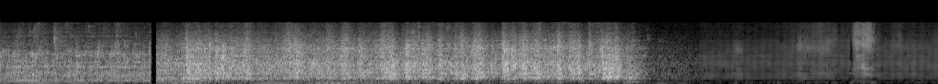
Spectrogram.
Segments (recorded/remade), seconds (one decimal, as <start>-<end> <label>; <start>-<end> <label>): 0.0-7.0 recorded; 7.0-9.4 remade

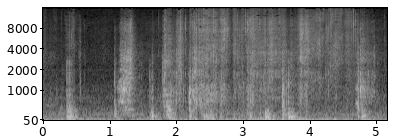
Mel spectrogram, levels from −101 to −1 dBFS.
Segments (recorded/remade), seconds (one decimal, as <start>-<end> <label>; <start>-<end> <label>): 0.0-5.2 recorded

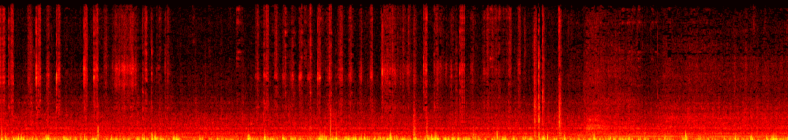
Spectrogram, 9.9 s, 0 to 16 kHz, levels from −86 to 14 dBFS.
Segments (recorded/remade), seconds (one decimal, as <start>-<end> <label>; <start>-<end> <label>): 0.0-1.9 remade; 1.9-9.9 recorded

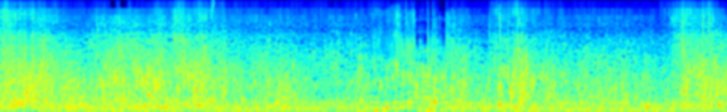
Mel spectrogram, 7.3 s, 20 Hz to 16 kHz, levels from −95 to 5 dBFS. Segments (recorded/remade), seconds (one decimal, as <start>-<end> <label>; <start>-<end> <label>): 0.0-3.7 recorded; 3.7-4.5 remade; 4.5-7.3 recorded

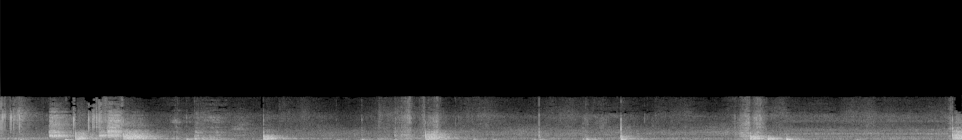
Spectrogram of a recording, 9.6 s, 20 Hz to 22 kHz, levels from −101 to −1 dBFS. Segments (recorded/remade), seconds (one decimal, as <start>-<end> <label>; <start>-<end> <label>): 0.0-9.6 recorded

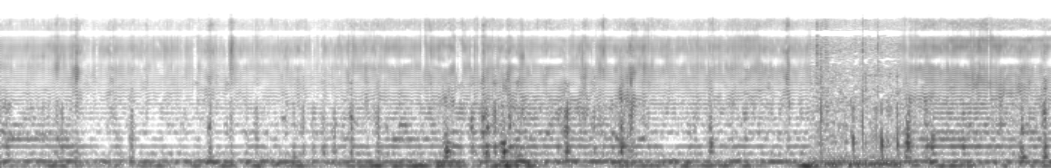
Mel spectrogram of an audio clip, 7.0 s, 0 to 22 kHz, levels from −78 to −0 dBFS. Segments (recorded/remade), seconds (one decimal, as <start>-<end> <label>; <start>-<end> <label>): 0.0-5.4 remade; 5.4-6.0 recorded; 6.0-7.0 remade

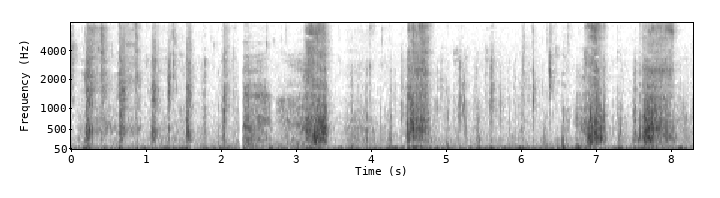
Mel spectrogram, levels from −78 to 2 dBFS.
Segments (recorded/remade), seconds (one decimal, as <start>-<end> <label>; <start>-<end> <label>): 0.0-8.3 recorded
